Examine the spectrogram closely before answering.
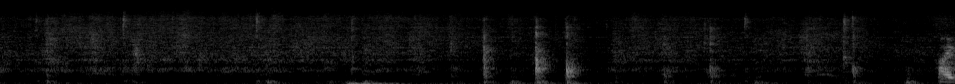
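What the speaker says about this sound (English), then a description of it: "notice I'm frying these in an ordinary kettle" Sliced mushrooms fry in oil in an ordinary kettle, giving a faint, steady sizzling hiss broken by scattered soft crackles and pops, heard close and alone.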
